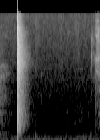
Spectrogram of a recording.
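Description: A single sharp hand clap about a third of a second in.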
